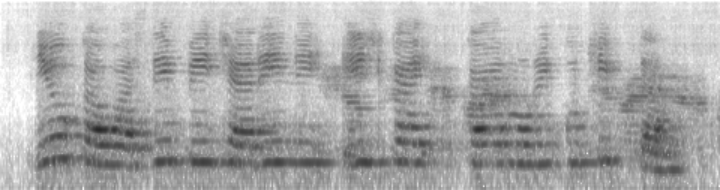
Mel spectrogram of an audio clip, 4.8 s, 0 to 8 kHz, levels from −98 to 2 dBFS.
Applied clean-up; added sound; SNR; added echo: neural separator model SepFormer DNS4.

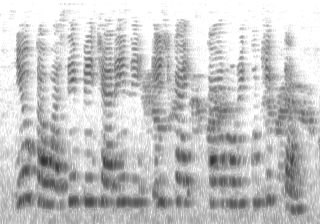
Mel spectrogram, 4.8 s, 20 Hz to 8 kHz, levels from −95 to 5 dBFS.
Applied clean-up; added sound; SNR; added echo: classical method WPE with log-MMSE.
